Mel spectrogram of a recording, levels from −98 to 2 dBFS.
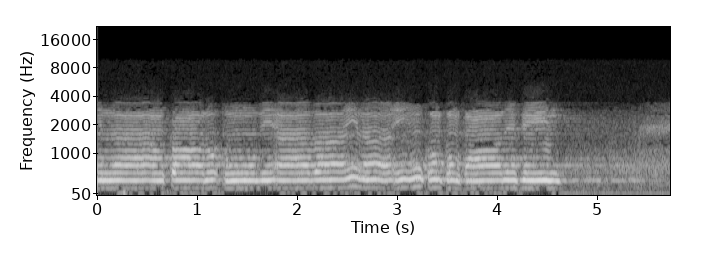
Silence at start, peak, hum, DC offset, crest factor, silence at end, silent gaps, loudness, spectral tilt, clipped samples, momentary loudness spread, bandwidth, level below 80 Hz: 0 s; -8 dBFS; none; under 0.1%; 12 dB; 0 s; none; -19 LUFS; -8 dB/octave; under 0.1%; 16 LU; 3.7 kHz; -48 dBFS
